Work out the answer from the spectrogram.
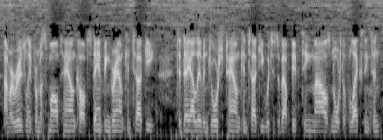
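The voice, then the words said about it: Southern American accent. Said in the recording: “Yes, it is a Southern accent that you detect. ... if you can get past the accent”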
